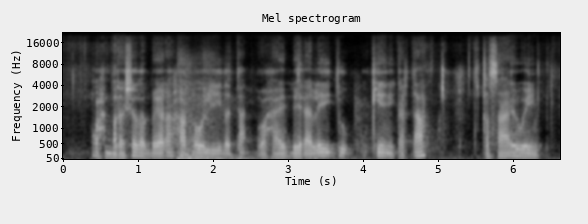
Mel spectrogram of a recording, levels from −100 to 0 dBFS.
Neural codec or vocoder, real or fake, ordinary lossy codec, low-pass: codec, 44.1 kHz, 2.6 kbps, SNAC; fake; none; none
